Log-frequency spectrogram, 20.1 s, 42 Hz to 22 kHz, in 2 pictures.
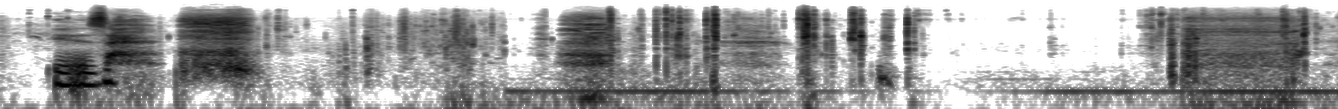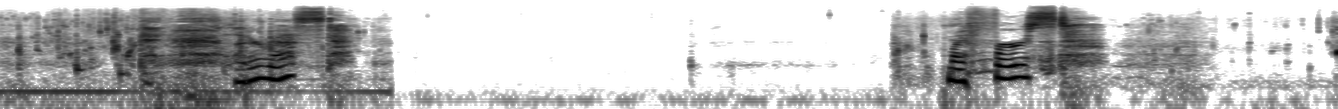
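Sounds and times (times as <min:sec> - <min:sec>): steady low hum: 0:03.3 - 0:13.0.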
